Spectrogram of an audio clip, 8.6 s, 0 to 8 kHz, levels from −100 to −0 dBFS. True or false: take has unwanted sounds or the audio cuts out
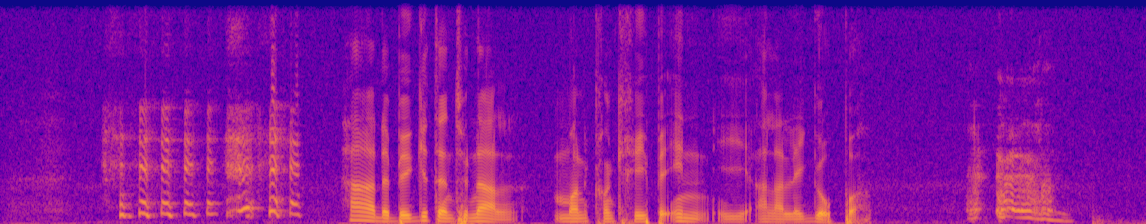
true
